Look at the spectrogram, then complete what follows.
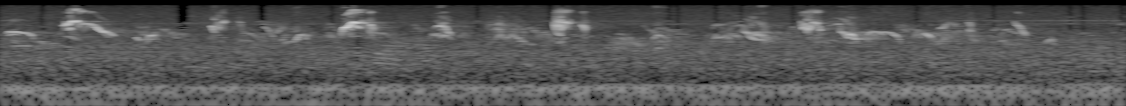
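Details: Long-tailed shrike: a varied run of short whistled and scratchy notes, rising and falling, delivered in quick succession against a steady rumble of background noise.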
